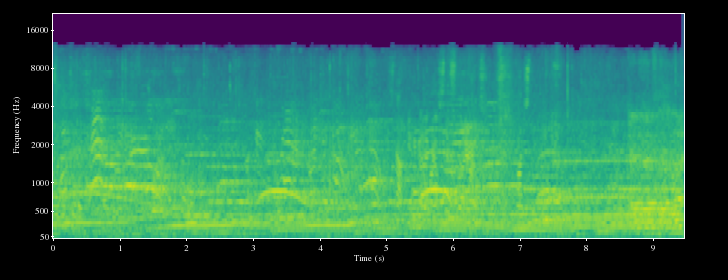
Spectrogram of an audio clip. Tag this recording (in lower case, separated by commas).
clip-clop, music, speech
